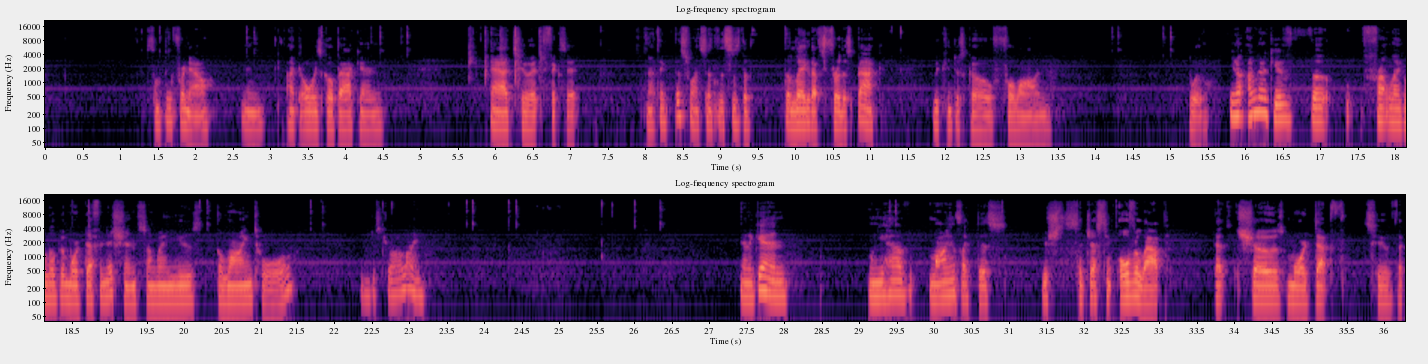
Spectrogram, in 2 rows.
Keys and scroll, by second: 5.6 super+-, 5.8 super+-, 6.6 super+-, 25.5 z, 27.5 p.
